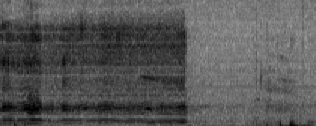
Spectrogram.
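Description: A fly's steady, droning buzz, slightly wavering in pitch, holds for just over a second, then cuts off abruptly, leaving a few soft thumps.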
